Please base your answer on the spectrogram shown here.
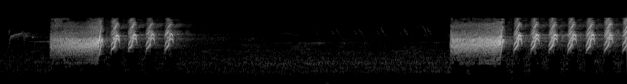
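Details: Azure-winged magpie, recorded in 2020, gives a harsh rasping screech followed by four to six quick ringing notes, twice about four seconds apart; faint ticking between calls.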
